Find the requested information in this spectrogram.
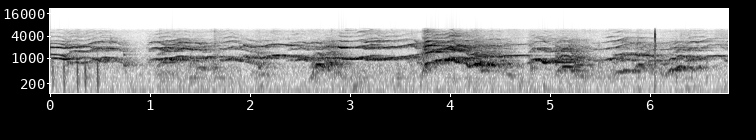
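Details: Newborn red Standard Poodle puppies during birth, whining and squealing in high, wavering, rising and falling cries that overlap almost without pause; a woman's soft voice is heard nearby.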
